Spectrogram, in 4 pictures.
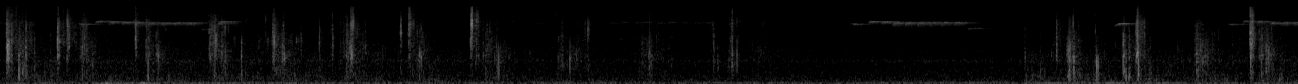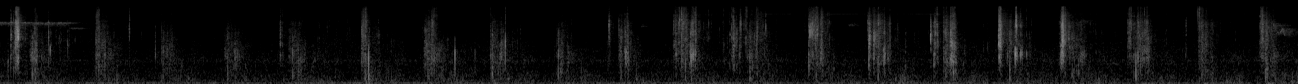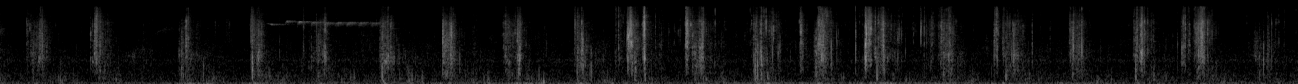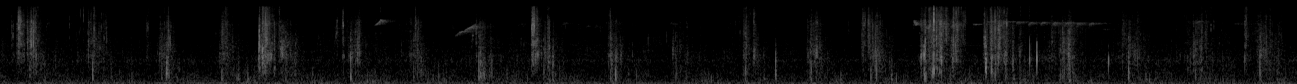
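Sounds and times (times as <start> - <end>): footsteps on leaves and dirt: 0.0 - 7.9, 10.2 - 51.9.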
